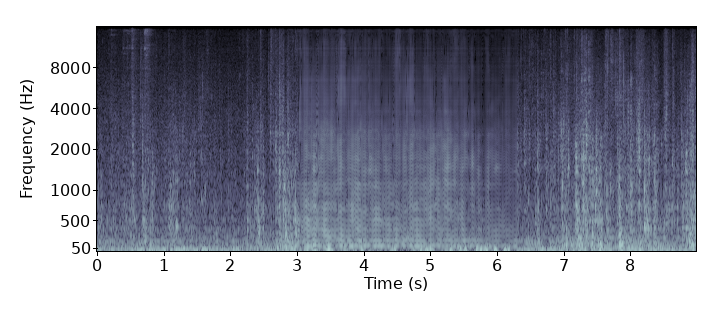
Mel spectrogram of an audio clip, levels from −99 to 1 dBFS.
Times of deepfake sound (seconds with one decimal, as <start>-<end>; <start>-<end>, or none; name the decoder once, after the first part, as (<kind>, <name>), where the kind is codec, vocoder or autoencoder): 3.0-6.3 (vocoder, BigVGAN v2)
